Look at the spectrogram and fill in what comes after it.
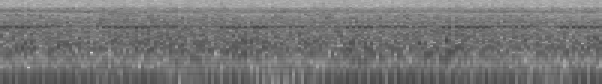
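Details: Crickets at night give short, even chirps at a steady mid-high pitch, repeating about every half second over the rush of a flowing creek.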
